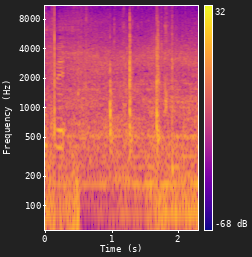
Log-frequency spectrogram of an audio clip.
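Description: Hand ratchet wrench loosening a long suspension bolt in a car's front wheel well, giving a few separate sharp clicks about a third of a second apart.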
